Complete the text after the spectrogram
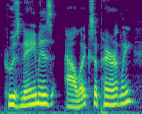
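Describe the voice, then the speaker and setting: A man's voice: high-pitched, moderate pace. A man co-hosting a podcast in casual chat, talking in a sarcastic, profane, ranting way. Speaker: podcast co-host.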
